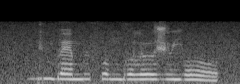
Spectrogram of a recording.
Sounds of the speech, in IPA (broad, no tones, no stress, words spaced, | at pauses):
bʲʉmbɛmʉ foŋɡolɵʒʉ jo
